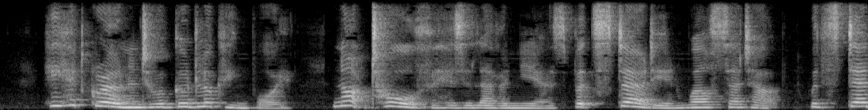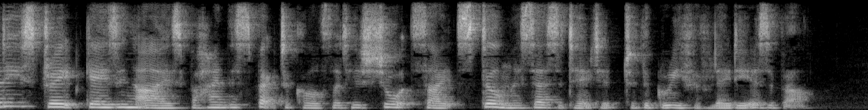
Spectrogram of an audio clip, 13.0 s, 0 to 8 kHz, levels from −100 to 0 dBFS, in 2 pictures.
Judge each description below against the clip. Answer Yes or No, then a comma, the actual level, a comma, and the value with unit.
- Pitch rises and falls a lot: Yes, wide, 5.9 semitones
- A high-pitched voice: Yes, high, 195 Hz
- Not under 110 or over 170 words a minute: No, average, 185 wpm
